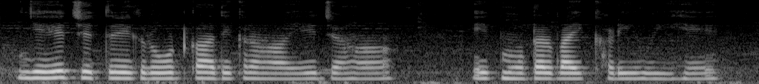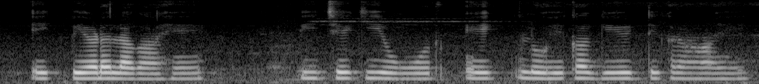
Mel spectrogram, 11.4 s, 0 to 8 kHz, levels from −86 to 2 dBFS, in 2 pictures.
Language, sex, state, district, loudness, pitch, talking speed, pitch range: Hindi, female, Chhattisgarh, Raigarh, -25 LUFS, 205 Hz, 155 wpm, 195-210 Hz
